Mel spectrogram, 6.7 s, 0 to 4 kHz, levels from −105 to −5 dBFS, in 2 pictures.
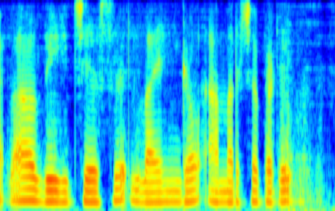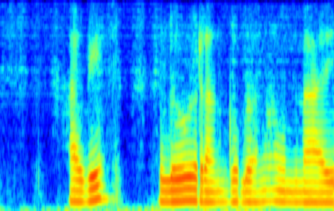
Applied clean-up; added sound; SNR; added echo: neural separator model SepFormer WHAM!.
